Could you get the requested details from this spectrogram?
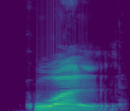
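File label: "CUAL", Spanish; Mekanta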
